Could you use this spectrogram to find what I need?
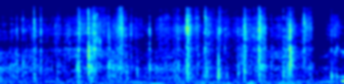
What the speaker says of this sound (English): Now I'm going to pop these gorgeous paper flowers in.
